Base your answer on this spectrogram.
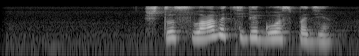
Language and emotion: Russian, positive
